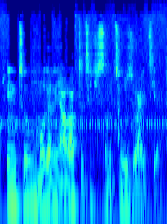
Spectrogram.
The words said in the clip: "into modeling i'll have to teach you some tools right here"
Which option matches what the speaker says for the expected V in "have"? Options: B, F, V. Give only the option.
F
